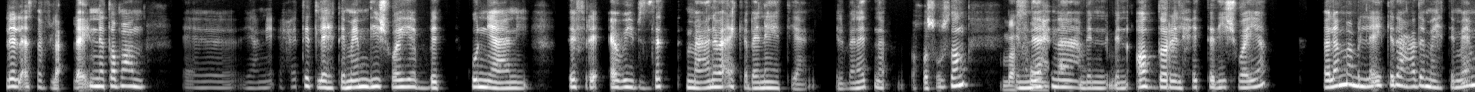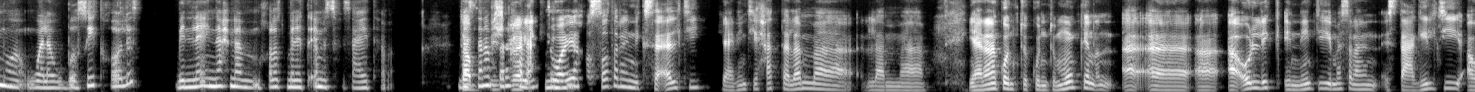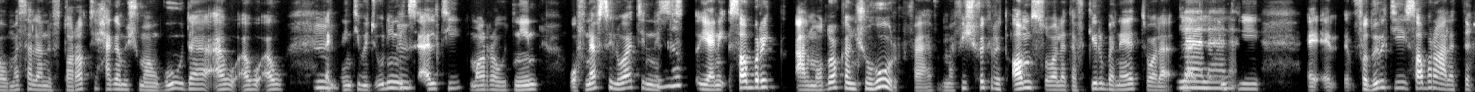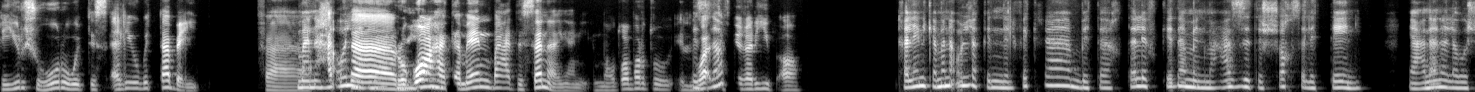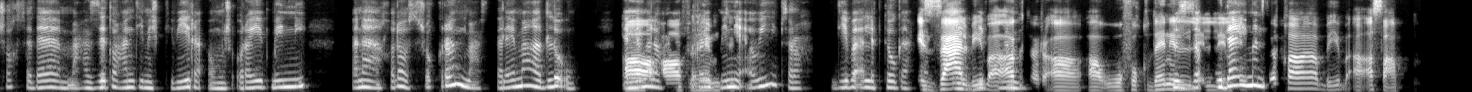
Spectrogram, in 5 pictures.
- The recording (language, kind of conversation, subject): Arabic, podcast, إزاي نعرف إن حد مش مهتم بينا بس مش بيقول كده؟
- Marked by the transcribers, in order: none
